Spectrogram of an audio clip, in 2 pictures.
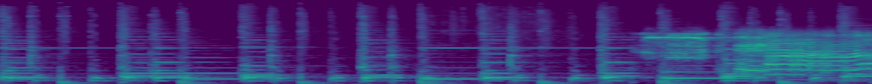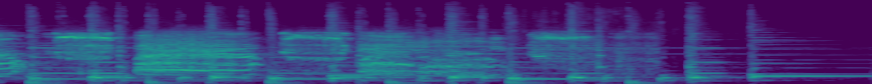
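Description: A donkey brays loudly in a harsh, see-sawing hee-haw over light plucked music.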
